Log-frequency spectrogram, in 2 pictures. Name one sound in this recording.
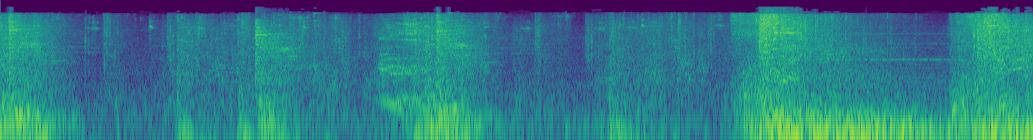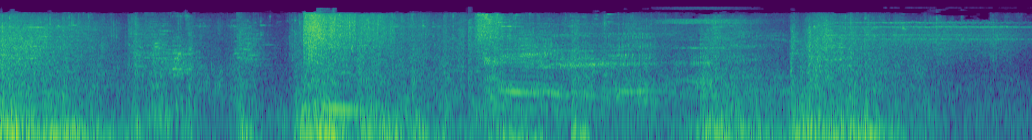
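Heavy metal weapons clash and thud in a fight.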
